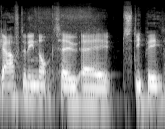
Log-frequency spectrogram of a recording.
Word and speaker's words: Stipe: Someone said that's like after he knocked out Stipe, how he pronounced his fucking name, called me a fucking casual. Everyone was like, It's actually Stipe.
